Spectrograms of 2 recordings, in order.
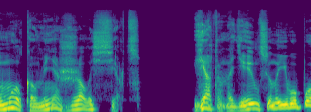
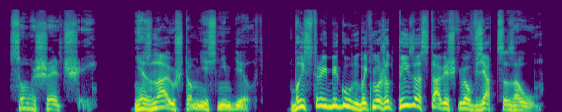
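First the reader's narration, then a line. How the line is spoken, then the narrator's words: Angry grumble. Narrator (Russian): нахмурилась и сердито проворчала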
